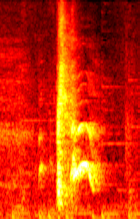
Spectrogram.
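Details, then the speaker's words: Single ordinary sneeze, one sharp explosive burst with a short breathy tail, then quiet room sound; the girl says she is about to sneeze. "um sorry I I'm going to sneeze sorry have to sneeze them"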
